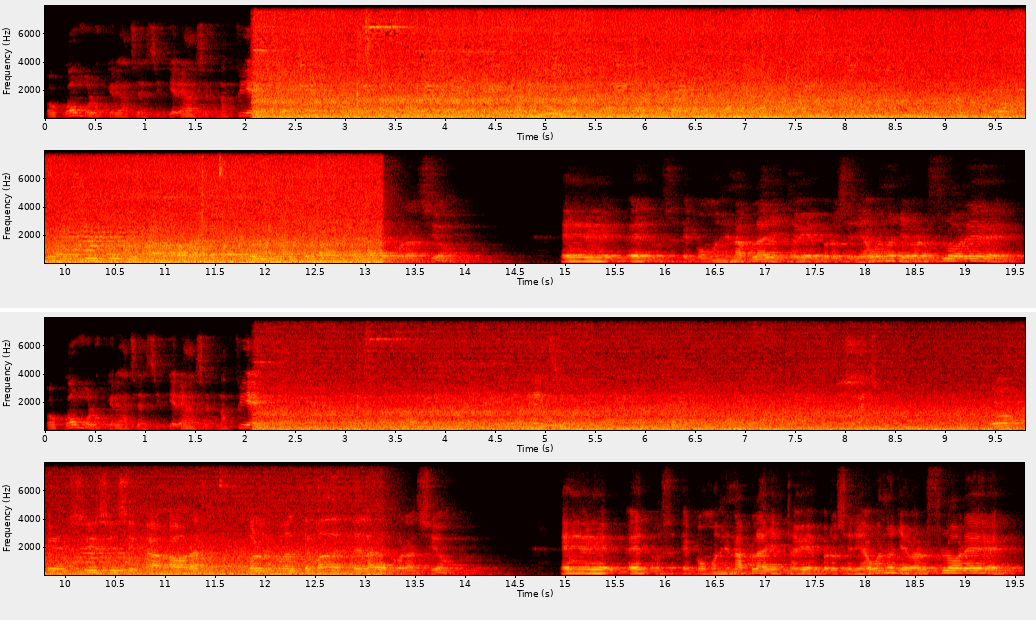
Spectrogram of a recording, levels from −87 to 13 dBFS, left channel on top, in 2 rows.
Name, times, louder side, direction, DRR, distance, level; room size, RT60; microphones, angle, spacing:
voice 1, 0.0-2.5 3.0-5.3 6.1-7.1 7.9-8.4 15.0-15.4, right 1 dB, 15° right, 2 dB, 0.9 m, -38 dB
sound 1, 2.1-13.2, left 5 dB, 85° left, 0.5 m, -23 dB
voice 2, 9.4-11.4 11.8-13.9 15.0-19.4, right 1 dB, 80° right, 4 dB, 1.6 m, -27 dB
12.5 x 5.5 x 9.0 m, 1.3 s
head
